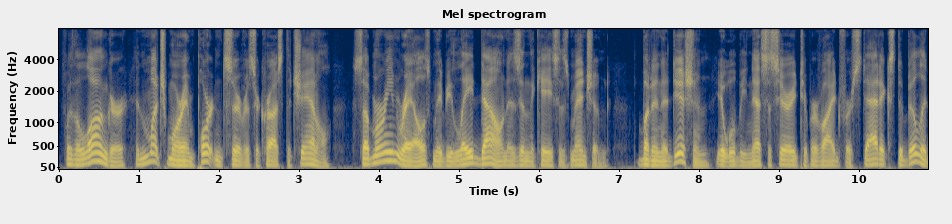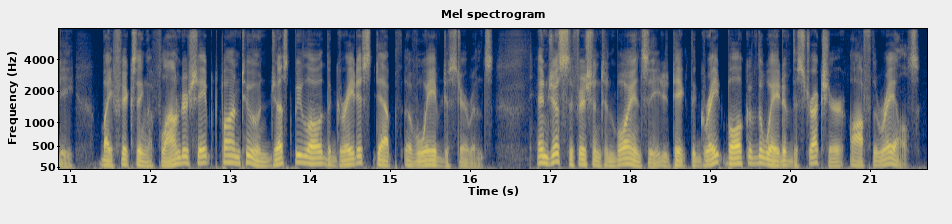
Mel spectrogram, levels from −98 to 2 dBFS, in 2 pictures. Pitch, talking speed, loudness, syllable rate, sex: 100 Hz, 185 wpm, -18 LUFS, 5.3 syllables/s, male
